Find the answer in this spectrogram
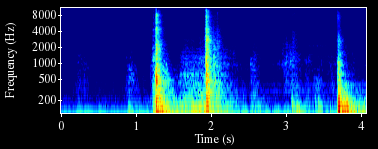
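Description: Clunks and thuds of a 1992 Honda Acty van's driver's door being unlatched and swung open, heard from inside the cab: two sharp clunks about half a second apart, then another near the end, with lighter knocks between.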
